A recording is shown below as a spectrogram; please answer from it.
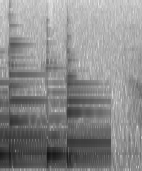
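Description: Ukulele being fingerpicked: single notes plucked one after another and left ringing over each other, fading until the sound cuts off abruptly near the end.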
